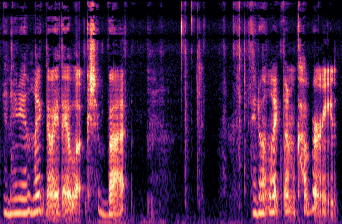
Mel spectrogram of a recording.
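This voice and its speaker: A woman's voice: on the high side, fairly even intonation, a little slow, vocal fry, darkish tone, slight background noise. A woman with an American accent chatting casually and informally in a rambling, self-deprecating plan-with-me vlog, often trailing off mid-thought. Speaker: planner vlogger.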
